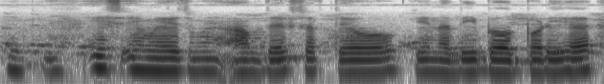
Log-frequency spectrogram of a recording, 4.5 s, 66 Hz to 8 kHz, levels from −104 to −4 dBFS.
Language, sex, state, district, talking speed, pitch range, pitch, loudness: Hindi, male, Bihar, Saharsa, 160 wpm, 135-145 Hz, 140 Hz, -25 LUFS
